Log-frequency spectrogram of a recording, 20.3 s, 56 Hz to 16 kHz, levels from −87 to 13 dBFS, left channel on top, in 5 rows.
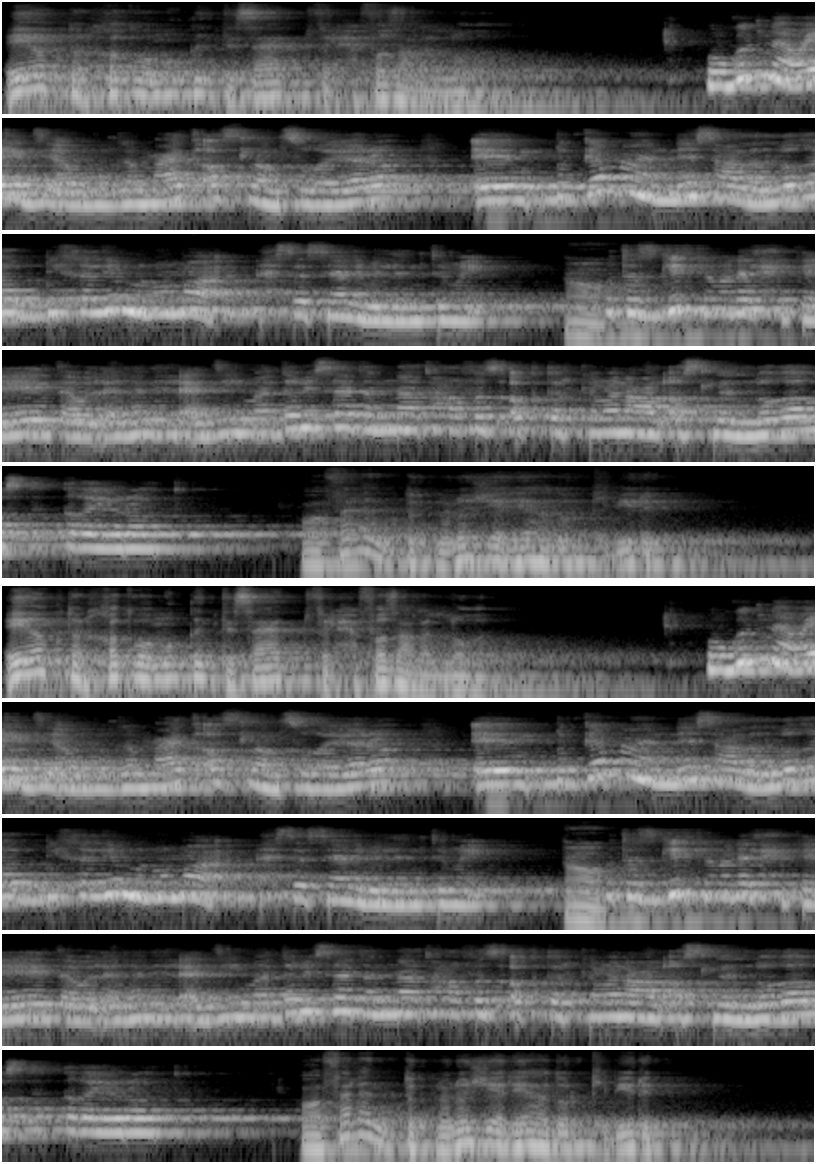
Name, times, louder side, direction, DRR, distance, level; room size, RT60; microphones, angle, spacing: voice 1, 0.0-2.4 6.5-6.6 10.9-11.2 17.8-19.5, right 3 dB, 65° right, 4 dB, 0.6 m, -23 dB
voice 2, 3.5-6.0 6.4-10.5 11.2-17.0, left 1 dB, 10° left, -1 dB, 0.7 m, -19 dB
24.5 x 8.4 x 2.9 m, 2.6 s
head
